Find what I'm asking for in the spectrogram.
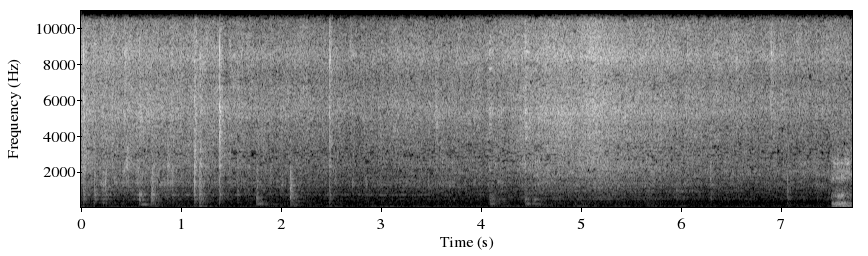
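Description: Onion fries in a pan for a Bengali-style rohu fish curry, with a steady close sizzle and scattered knocks and scrapes from stirring.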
